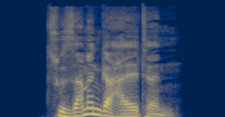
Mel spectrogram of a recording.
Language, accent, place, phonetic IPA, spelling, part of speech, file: German, Germany, Berlin, [t͡suˈzamənɡəˌhaltn̩], zusammengehalten, verb, De-zusammengehalten.ogg
- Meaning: past participle of zusammenhalten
